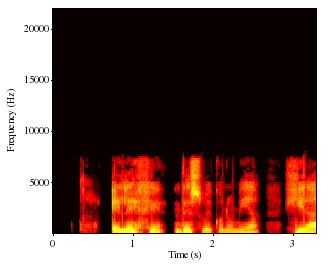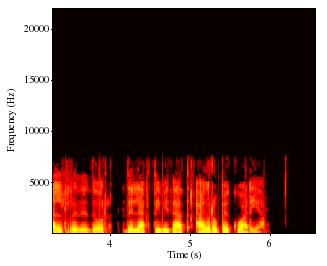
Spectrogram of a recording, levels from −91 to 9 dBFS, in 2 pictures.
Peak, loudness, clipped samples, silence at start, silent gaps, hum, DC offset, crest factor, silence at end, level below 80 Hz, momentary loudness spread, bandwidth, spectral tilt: -2 dBFS; -18 LUFS; under 0.1%; 0.75 s; 1.47-1.52 s, 2.86-2.90 s, 4.05-4.09 s; none; under 0.1%; 18 dB; 0.65 s; -50 dBFS; 12 LU; 7.8 kHz; -5.5 dB/octave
